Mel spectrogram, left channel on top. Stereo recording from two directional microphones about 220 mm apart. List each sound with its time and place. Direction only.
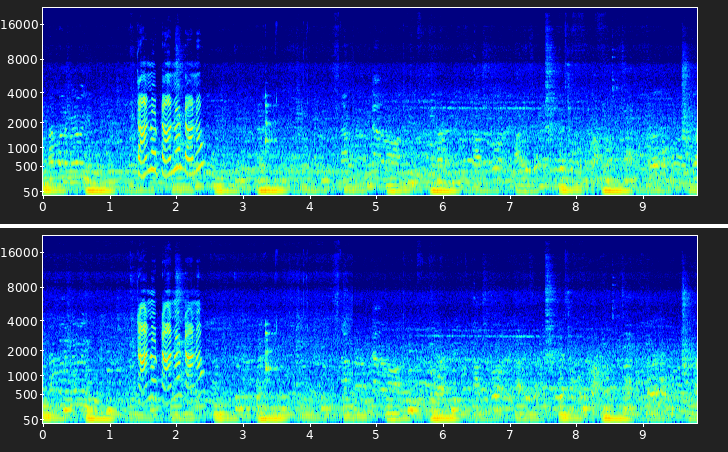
1.4 s a woman's voice: 15° left (ahead or behind)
